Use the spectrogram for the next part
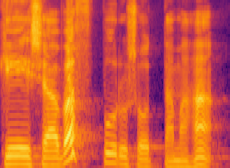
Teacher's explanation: The visarga before pavarga takes the form of fa.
